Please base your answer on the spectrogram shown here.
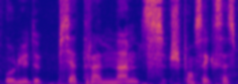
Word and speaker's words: Piatra Neamț: en début de vidéo j'ai beaucoup dit piatra neamt au lieu de piatra neamt je pensais que ça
